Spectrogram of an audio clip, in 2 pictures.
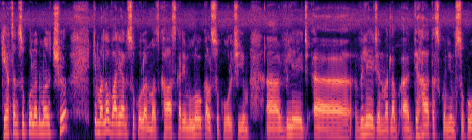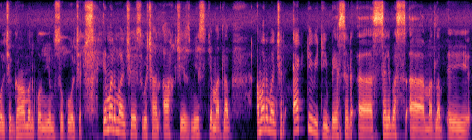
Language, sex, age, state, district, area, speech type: Kashmiri, male, 30-45, Jammu and Kashmir, Budgam, rural, spontaneous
